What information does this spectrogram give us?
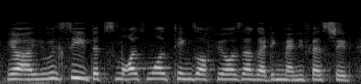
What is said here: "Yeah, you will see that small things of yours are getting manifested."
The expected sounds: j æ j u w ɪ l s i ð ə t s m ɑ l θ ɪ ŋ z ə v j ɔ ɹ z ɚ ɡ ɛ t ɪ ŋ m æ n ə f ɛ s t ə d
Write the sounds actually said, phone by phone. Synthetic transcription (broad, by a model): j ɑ j u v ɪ l s i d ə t s m ɑ l s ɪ ŋ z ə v j ɔ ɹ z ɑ ɡ ɛ t ɪ ŋ m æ n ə f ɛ s t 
